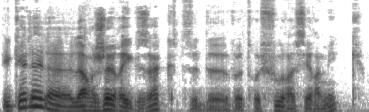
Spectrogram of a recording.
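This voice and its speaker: A methodical, courteous but insistent magistrate in a radio mystery. His voice is extremely deep and husky, with lively swings of intonation. The phrasing is formal and deliberate. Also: heavily acted. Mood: methodical, probing. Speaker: examining magistrate. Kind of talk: French radio mystery drama acting.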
